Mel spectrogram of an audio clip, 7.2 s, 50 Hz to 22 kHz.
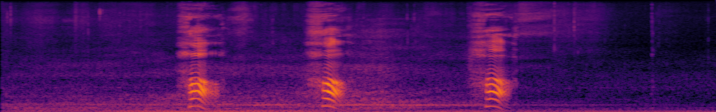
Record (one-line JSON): {"exhalation_length": "7.2 s", "exhalation_amplitude": 11005, "exhalation_signal_mean_std_ratio": 0.43, "survey_phase": "beta (2021-08-13 to 2022-03-07)", "age": "65+", "gender": "Male", "wearing_mask": "No", "symptom_none": true, "smoker_status": "Never smoked", "respiratory_condition_asthma": false, "respiratory_condition_other": false, "recruitment_source": "REACT", "submission_delay": "1 day", "covid_test_result": "Negative", "covid_test_method": "RT-qPCR"}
